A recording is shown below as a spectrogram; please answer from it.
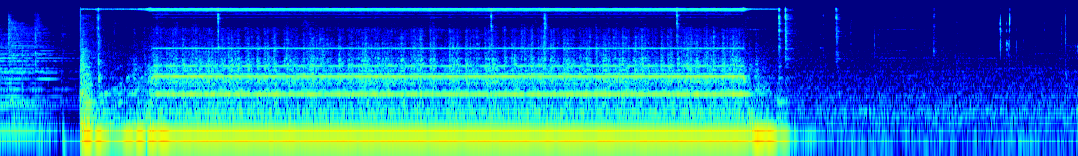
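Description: Huaming SHM-D on-load tap changer motor drive unit making one tap-change run after its control button is pressed: the motor starts with a jolt about a second in, runs with a steady hum for nearly seven seconds, and stops abruptly.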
